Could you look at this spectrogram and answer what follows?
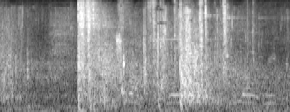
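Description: Video game gunfire at a shooting gallery, sharp shots cracking out in quick bursts over a constant background hiss, with faint voices in the mix.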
